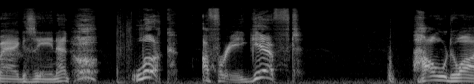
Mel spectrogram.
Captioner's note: gasp!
